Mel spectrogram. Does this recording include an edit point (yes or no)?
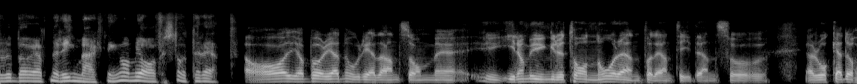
yes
